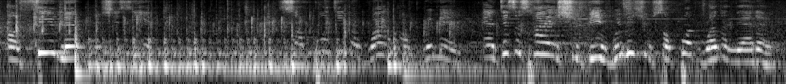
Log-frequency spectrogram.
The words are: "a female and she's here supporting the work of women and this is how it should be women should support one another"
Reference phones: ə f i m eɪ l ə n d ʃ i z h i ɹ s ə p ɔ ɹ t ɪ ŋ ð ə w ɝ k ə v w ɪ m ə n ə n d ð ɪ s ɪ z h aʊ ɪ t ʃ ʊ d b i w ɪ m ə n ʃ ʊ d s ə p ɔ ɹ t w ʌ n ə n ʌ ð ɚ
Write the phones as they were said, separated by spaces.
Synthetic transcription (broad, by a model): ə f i m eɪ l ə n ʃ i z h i s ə p ɔ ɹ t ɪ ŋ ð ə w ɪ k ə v w ɪ m ə n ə n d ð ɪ s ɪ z h aʊ ɪ t ʃ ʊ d b i w ɪ m ə n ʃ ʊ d s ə p ɔ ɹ t w ʌ n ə n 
